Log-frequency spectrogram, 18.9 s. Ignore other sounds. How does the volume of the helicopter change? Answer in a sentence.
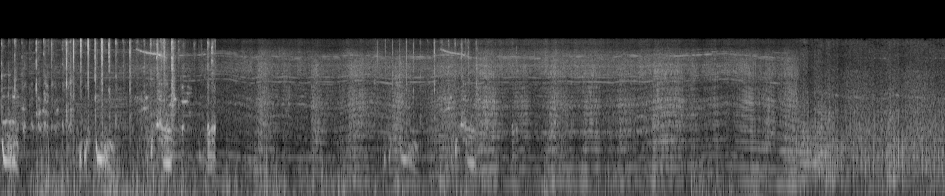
The loudness of the helicopter stays about the same.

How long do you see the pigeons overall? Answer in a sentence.
You can hear the pigeons for 7 seconds altogether.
